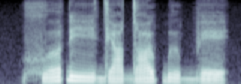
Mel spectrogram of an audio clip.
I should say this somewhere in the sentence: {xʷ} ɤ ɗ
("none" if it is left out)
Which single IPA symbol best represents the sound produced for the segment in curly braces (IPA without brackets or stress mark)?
xʷ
